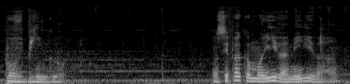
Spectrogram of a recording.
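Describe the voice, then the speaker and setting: A man's voice: mid-range voice, fairly even intonation, a little fast, dark tone, soft background music. A man hosting a game video, chatting, joking and thinking aloud as he plays. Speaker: let's play host. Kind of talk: casual gameplay commentary.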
